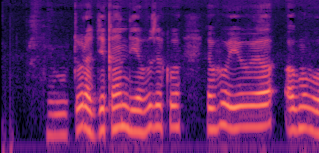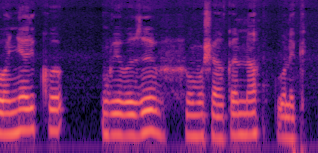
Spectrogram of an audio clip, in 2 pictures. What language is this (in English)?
Kinyarwanda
